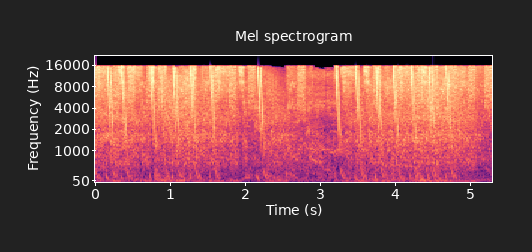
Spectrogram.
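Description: A gun fires in rapid bursts of loud shots.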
